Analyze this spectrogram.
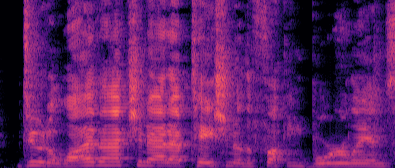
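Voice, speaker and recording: With music in the background, a woman speaks at a moderate pace using ordinary pitch variation. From Britain. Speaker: gaming streamer. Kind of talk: casual chat. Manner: animated.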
